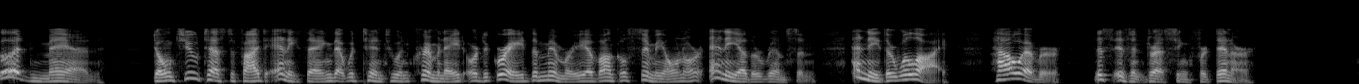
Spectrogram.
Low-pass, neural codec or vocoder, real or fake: 5.4 kHz; none; real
